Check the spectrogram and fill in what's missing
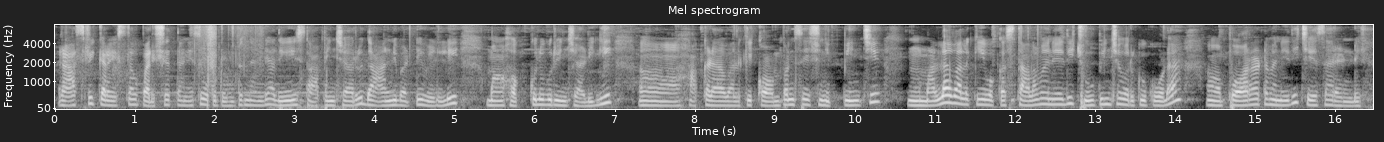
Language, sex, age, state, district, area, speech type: Telugu, female, 18-30, Andhra Pradesh, Guntur, urban, spontaneous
